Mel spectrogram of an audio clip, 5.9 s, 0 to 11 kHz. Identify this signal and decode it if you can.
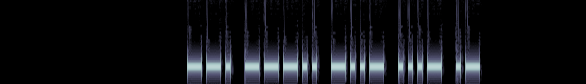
Morse code, heard as a keyed tone, about 25 wpm, 700 Hz. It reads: G8XVA
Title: DXCC-100 Call Signs - 5 Characters - Repeated 2x - 25wpm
